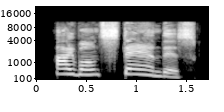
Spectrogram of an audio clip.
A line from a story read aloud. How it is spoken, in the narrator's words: cried Daisy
